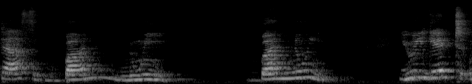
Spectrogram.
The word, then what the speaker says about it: bonne nuit: It is spelled as bonne nuit, bonne nuit.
